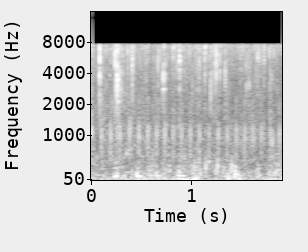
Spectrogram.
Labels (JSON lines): {"label": "biophony, rattle", "recorder": "SoundTrap 500"}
